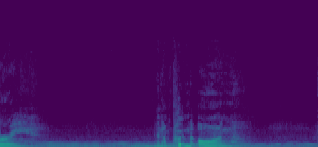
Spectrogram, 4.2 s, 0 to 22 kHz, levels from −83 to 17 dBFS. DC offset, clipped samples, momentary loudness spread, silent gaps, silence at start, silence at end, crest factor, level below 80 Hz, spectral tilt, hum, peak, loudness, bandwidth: under 0.1%; under 0.1%; 22 LU; none; 0 s; 0 s; 20 dB; -68 dBFS; -7.5 dB/octave; none; -18 dBFS; -37 LUFS; 16.5 kHz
